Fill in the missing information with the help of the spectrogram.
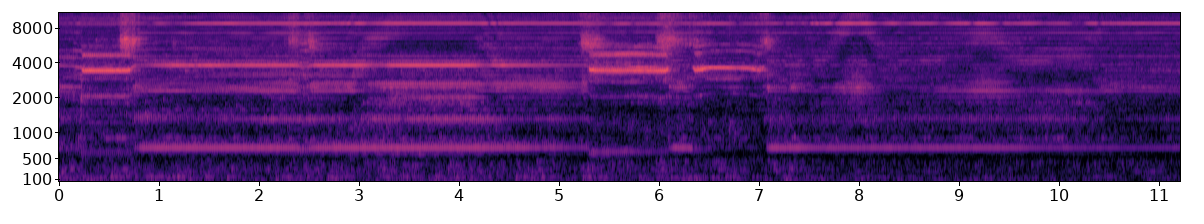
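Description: Small electric motor driving a miniature hydraulic pump in an RC excavator, a steady whine over a low hum. The pitch shifts and briefly breaks several times, and the sound fades a little toward the end.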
